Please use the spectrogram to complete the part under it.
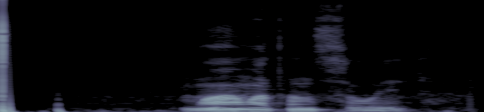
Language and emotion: Russian, neutral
